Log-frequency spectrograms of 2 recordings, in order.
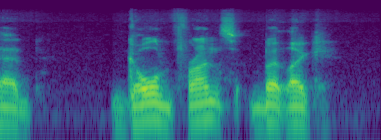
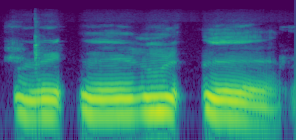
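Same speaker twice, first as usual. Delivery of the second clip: mock mumble, louder and pushed; louder mumbling; 4 semitones higher, 6 dB louder, much slower than usual. Mocking the gold-toothed guy, loud mock mumble. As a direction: grunt the uhs out louder. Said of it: "He just sort of like".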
